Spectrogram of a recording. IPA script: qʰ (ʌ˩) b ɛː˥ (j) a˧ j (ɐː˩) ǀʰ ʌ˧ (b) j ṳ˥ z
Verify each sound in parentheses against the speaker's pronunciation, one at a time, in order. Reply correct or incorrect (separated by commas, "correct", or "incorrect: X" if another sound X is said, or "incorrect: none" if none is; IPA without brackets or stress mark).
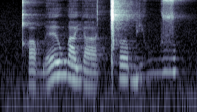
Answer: correct, incorrect: w, incorrect: aː˩, correct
